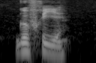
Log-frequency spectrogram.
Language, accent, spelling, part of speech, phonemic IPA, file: French, France, gaufrier, noun, /ɡo.fʁi.je/, LL-Q150 (fra)-gaufrier.wav
- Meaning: 1. waffle iron 2. comics page grid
